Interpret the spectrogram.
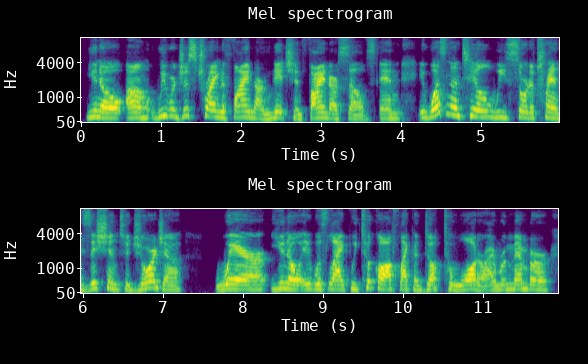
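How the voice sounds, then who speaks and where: A woman's voice: medium pitch, normal speed, a bit bright. Chatty middle-aged woman on a video call. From born in Jamaica, grew up in the United States. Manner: chatty, enthusiastic, rambling. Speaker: real estate coach, guest. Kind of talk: casual webinar talk.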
